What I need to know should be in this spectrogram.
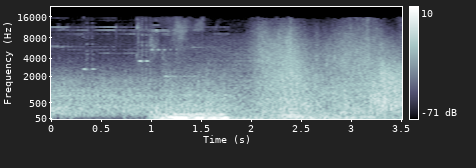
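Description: A loud crackling energy blast bursts.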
